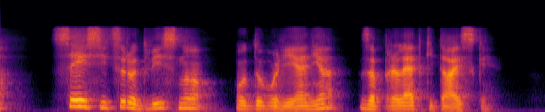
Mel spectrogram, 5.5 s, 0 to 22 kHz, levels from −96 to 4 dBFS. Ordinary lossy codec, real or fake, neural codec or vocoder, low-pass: none; fake; codec, 16 kHz, about 1 kbps, DyCAST, with the encoder's durations; none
